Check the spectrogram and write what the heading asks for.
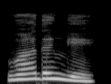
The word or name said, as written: ವಾದಂಗೆಯ್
